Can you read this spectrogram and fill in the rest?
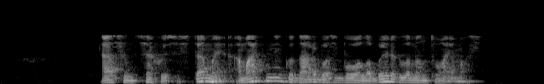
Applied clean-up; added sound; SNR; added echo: none; none; none; none.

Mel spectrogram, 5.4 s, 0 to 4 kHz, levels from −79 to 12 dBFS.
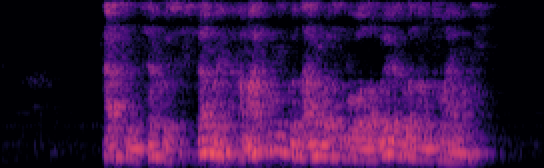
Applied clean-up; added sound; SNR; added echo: none; none; none; reverberation time 0.5 s.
